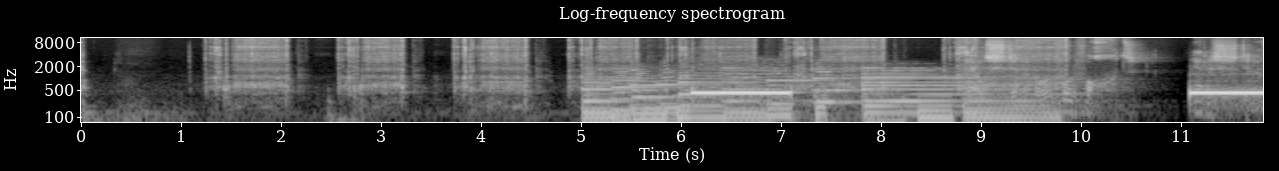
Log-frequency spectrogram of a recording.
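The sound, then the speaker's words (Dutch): A telephone is dialled and rings to place a call: a run of quick electronic keypad tones is followed by a steady ringing tone that sounds twice, with short separate bursts before the dialling. “Ja, ik heb wel een dokter. Zullen we die eens even vragen? Oh, gaan we die bellen? Ja, natuurlijk, lijkt me prima.”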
